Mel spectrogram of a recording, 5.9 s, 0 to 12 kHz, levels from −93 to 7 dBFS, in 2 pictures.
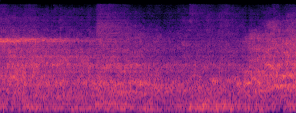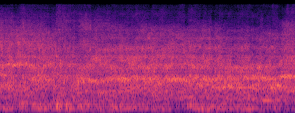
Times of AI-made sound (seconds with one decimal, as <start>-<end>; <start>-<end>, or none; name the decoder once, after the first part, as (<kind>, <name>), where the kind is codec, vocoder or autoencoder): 0.0-5.9 (codec, HILCodec)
